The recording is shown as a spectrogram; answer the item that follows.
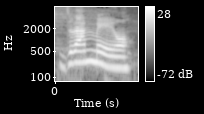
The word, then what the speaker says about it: Drumeo: Vamos a hablar del canal de YouTube que se llama, se los digo cómo se escribe y luego la pronunciación, Drumeo o Drameo, drameo, drumeo.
